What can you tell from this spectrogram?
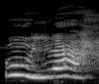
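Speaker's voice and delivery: spoken through a yawn. Real, not acted. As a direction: stretch it out mid-yawn. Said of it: "Sorry, I'm yawning".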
